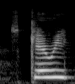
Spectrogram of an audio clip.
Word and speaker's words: scary: Hop, en anglais, le A se prononce E. Scary Cute.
